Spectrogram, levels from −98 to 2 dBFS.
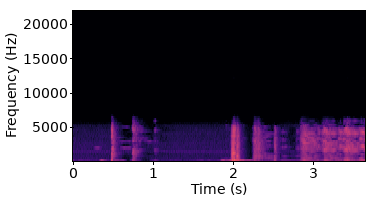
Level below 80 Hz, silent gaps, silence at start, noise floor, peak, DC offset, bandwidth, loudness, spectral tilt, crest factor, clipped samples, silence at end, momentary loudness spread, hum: -56 dBFS; none; 0.05 s; -73 dBFS; -14 dBFS; under 0.1%; 6.8 kHz; -45 LUFS; -2 dB/octave; 34 dB; under 0.1%; 0 s; 20 LU; none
